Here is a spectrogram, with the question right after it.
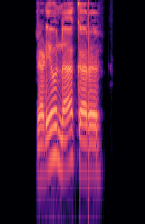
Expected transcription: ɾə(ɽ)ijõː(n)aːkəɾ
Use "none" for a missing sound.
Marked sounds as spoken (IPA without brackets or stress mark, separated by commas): ɽ, n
